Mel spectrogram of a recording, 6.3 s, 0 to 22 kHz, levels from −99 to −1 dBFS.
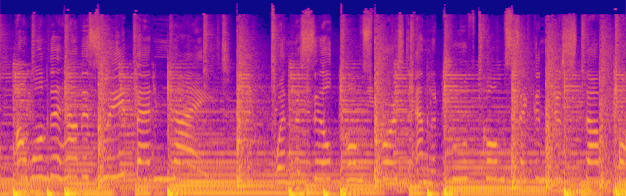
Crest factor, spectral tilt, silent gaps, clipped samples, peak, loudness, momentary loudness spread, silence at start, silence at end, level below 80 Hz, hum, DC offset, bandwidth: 16 dB; -5.5 dB/octave; none; under 0.1%; 0 dBFS; -18 LUFS; 3 LU; 0 s; 0 s; -20 dBFS; none; under 0.1%; 18 kHz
